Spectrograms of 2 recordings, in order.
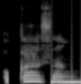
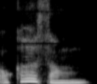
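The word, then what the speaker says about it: お母さん: Eh, Sensi mohon maaf kayak ukasang gitu ya. Iya, okasang kan bukan ukasan kan?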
